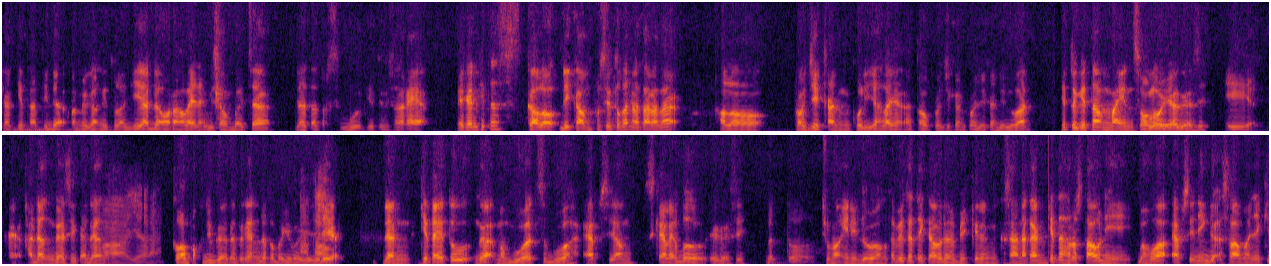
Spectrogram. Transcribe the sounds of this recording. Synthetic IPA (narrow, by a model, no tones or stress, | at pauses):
kakit̪at̪idaʔməmeɡaŋit̪ulaɡiadaoɾaŋlaɪnjaŋbisaməmbat͡ʃa | dat̪at̪ərsəbʊt̪̚ɡit̪umisalɲakajaʔ | jakankit̪as | kalodikampʊsit̪ukanrat̪aɾat̪a | kalo | pɾod͡ʒɛkankuliaɦlahjaʔat̪awpɾod͡ʒɛkanpɾod͡ʒɛkandiluar | it̪ukit̪amaɪnsolojaɡaʔs̬ɪhijakaja̰ʔkadaŋɡaʔsɪhkadaŋjkəlɔmpɔk̚d͡ʒuɡat̪apikanudahkəbaɡibaɡid͡ʒadija | dankit̪ait̪uŋɡaʔməmbuat̪̚səbuaɦɛpsjaŋskelebəljaɡaʔsɪh | bət̪ʊlt͡ʃumaʔinidoaŋt̪apikət̪ikaudahmikiɾɪnkəsanakankit̪aɦaɾʊst̪aunɪhbaɦwaʔɛpsiniŋɡa̰ʔsəlamaɲaki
